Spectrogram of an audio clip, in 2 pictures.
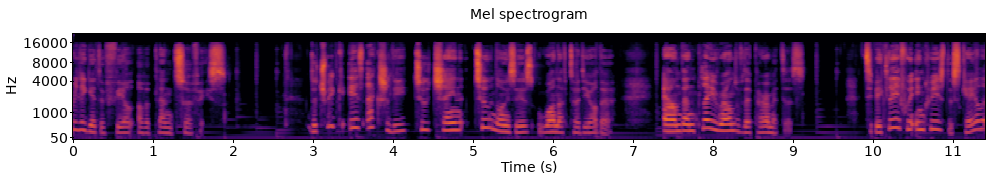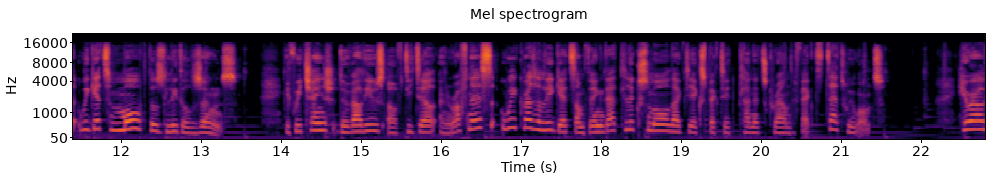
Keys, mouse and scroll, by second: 4.2 click, 4.4 click, 4.4 g, 4.6 click, 4.7 click, 4.8 shift+d, 4.9 x, 5.0 click, 5.6-7.1 drag, 9.5 click, 9.9 click, 11.9 click, 13.5 click, 14.5 click, 15.5 click, 16.5 click, 17.6 click, 18.8-19.8 drag.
